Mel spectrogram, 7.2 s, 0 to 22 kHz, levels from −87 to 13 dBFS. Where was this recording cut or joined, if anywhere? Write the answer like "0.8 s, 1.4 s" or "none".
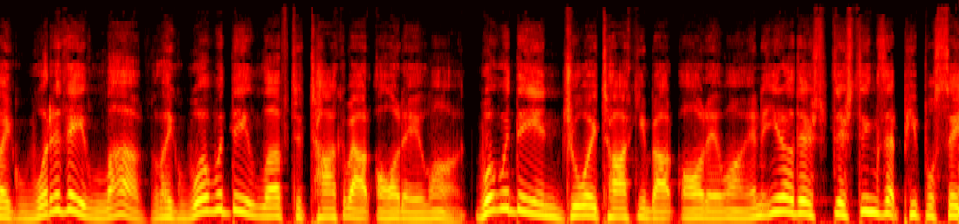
none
